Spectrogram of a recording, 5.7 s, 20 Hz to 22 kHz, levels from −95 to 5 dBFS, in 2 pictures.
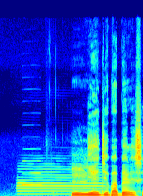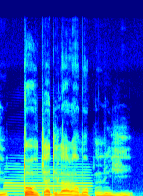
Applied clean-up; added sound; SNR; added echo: none; Wind instrument, woodwind instrument + Wind instrument, woodwind instrument; 15 dB; none.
